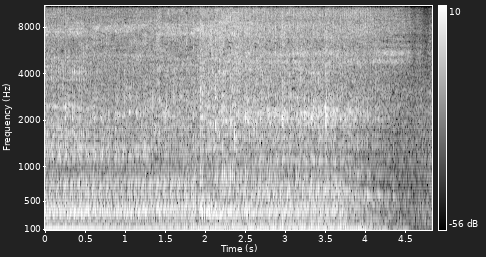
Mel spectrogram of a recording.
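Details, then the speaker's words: MerCruiser 3.0L (181 cid) marine engine, unserviced boat with burnt head gasket and oil loss: uneven lumpy running, about four pulses a second, then shuts down; rough running, lean carburetor or slightly off ignition timing suspected. "I'm thinking that carburetor is running a little bit lean. This boat has had no service."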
